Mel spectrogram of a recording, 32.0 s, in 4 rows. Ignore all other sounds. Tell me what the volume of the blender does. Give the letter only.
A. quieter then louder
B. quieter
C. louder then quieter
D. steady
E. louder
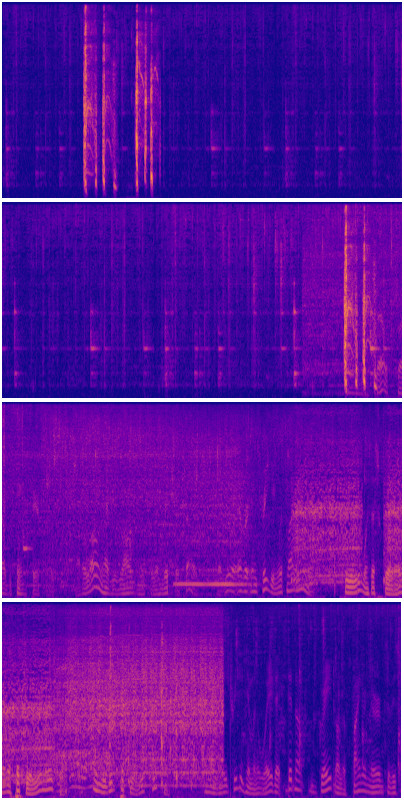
E.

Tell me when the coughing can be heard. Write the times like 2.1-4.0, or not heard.
1.6-3.1, 14.8-15.5, 26.1-27.8.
